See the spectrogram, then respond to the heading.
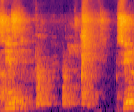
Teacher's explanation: makhrajnya ujung lidah nempel pada gigi seri bawah. sifatnya yang pertama dia alhams, yang kedua dia rakhwah, yang ketiga dia inigfar, yang keempat infitah. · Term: Sofir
